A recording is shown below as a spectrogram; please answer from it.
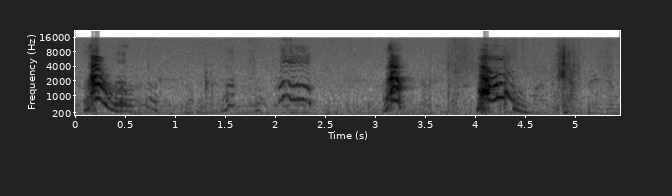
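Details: Three-week-old puppies giving short high yips and squeals in bursts about once a second, mixed with a person's encouraging voice calling them to come.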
